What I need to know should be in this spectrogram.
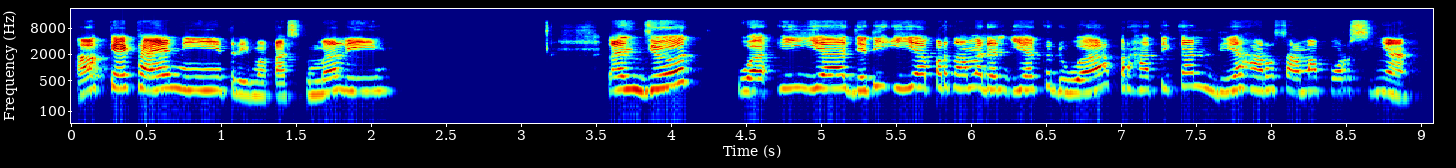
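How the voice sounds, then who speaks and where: Woman recitation teacher, high voice, chatty and patient, demonstrates sounds. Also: moderate pace, a bit bright. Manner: casual, chatty explaining. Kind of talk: online recitation class.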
